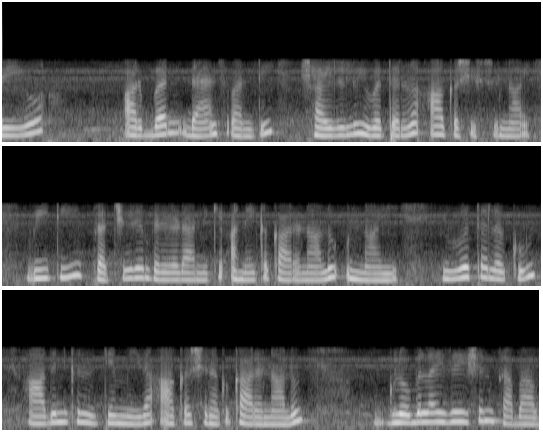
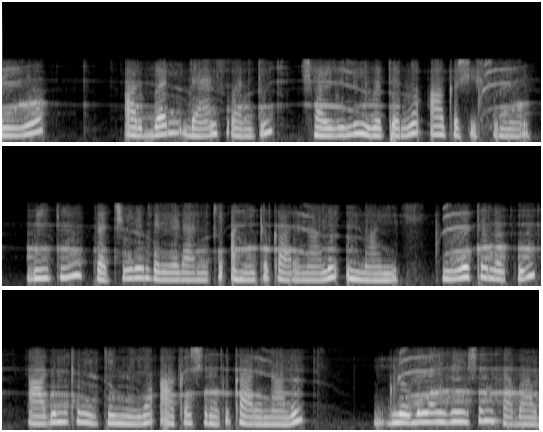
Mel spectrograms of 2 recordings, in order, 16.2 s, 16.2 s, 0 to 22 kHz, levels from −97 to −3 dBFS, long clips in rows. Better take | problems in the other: first | noise reduction (neural mask model RNNoise)

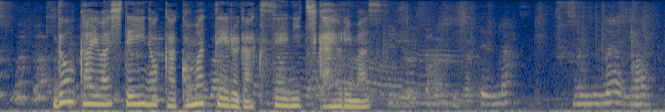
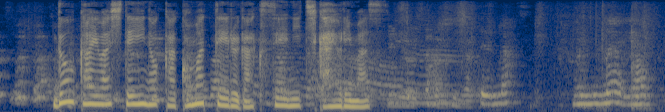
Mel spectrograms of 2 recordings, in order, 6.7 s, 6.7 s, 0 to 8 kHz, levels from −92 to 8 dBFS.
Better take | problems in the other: second | background sound (Chewing, mastication); 13 dB below the speech

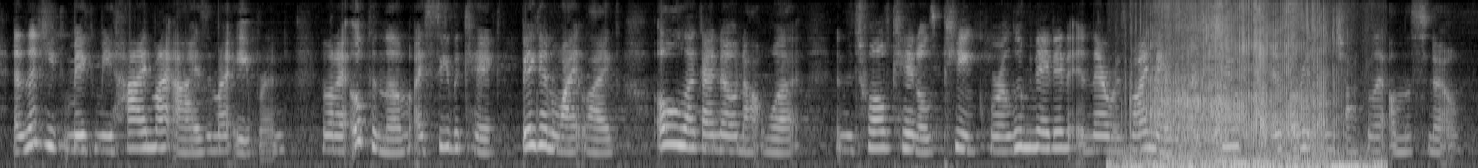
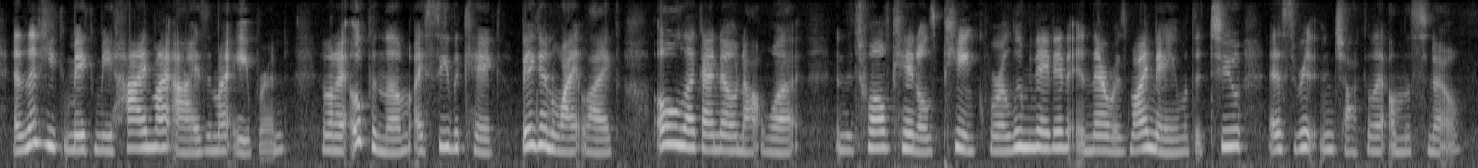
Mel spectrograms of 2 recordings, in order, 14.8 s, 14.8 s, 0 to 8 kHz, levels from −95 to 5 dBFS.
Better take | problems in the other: second | background sound (Zipper (clothing)); 4 dB above the speech // room echo; dies away in 2.8 s

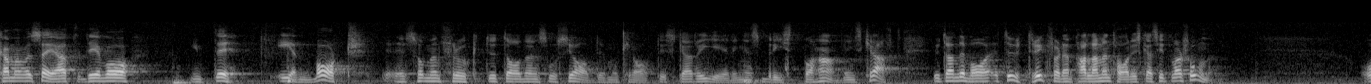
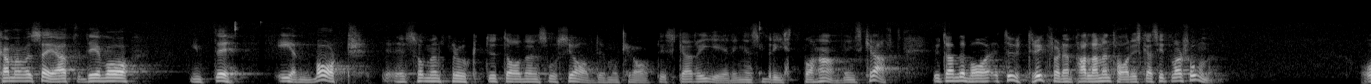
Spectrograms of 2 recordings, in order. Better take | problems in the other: first | noise reduction (neural mask model Resemble Enhance denoiser)

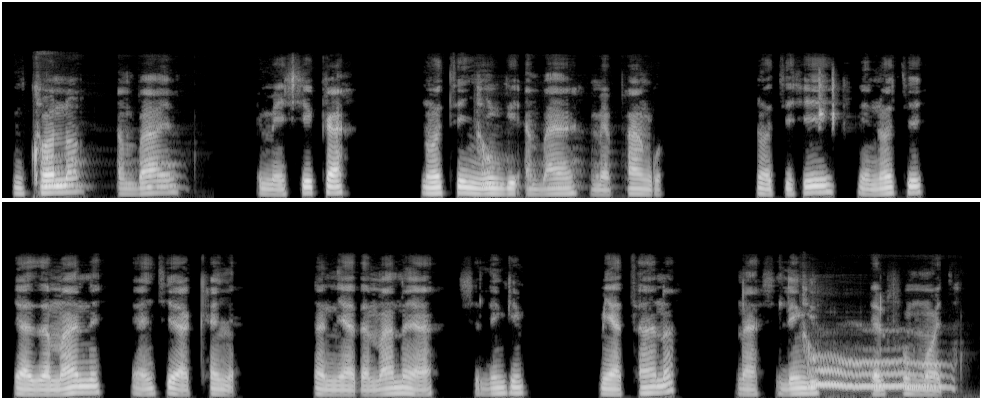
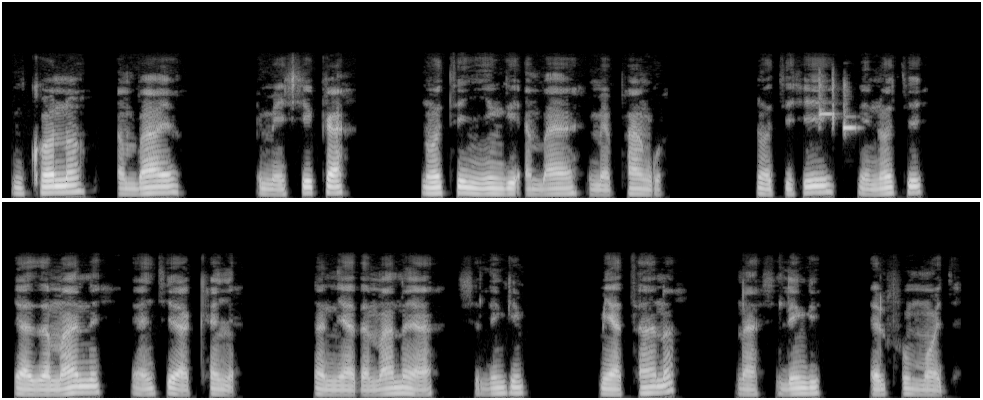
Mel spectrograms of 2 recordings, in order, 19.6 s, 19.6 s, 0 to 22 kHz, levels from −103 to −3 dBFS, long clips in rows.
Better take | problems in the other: second | noise reduction (neural mask model DeepFilterNet 3)

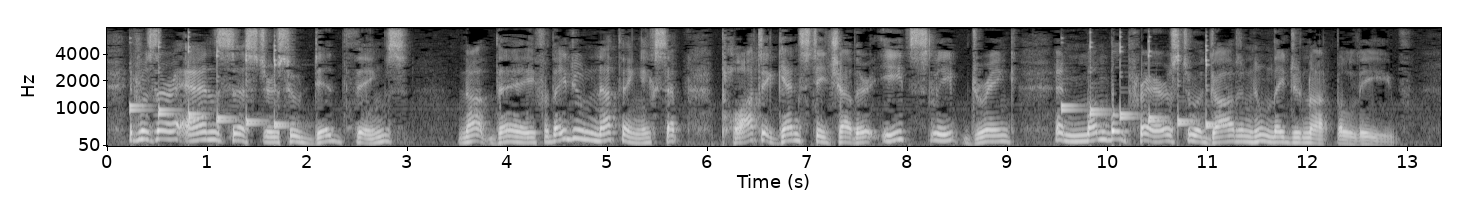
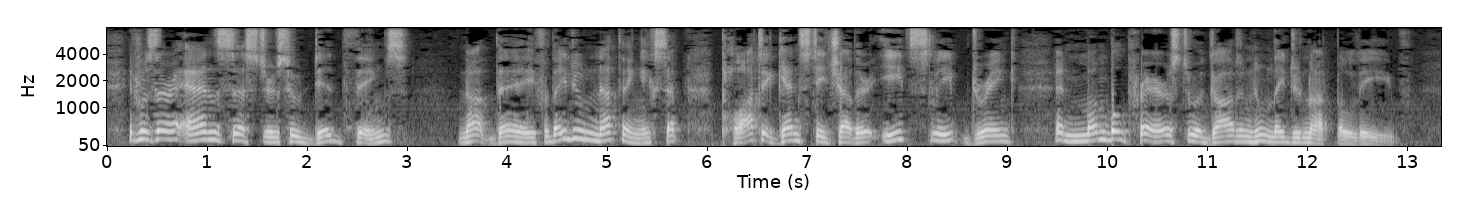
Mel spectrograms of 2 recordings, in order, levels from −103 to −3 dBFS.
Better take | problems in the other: second | background sound (Marimba, xylophone); 5 dB below the speech

